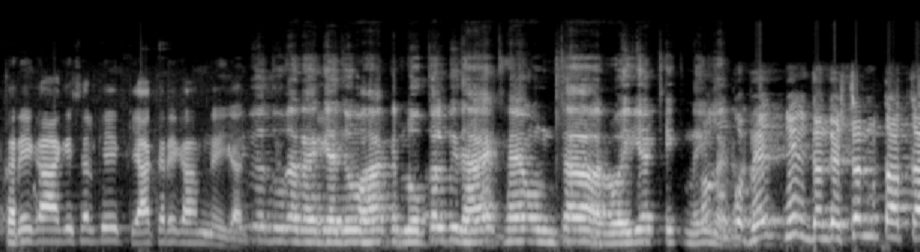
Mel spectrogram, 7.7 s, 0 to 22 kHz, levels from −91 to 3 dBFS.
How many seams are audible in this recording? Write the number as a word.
two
